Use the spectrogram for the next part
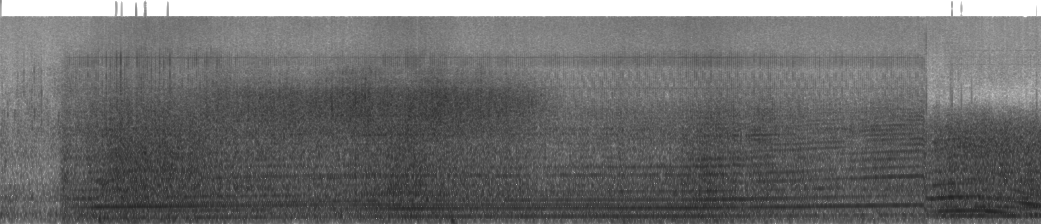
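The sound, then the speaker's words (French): A car speeds away at high speed, its engine roaring loudly and steadily for several seconds, its droning pitch holding fairly even before shifting abruptly near the end. No one speaks. “La voiture file à vive allure.”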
